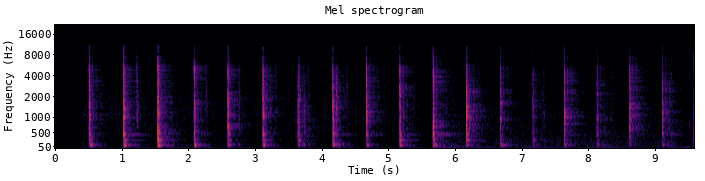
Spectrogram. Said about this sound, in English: This is the sound of a person going up the stairs. The sound word for this is... トントン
